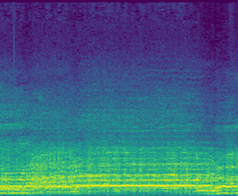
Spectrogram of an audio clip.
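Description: Many voices chanting a Sufi zikr together, holding long notes that step up and down in a slow, steady melody.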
